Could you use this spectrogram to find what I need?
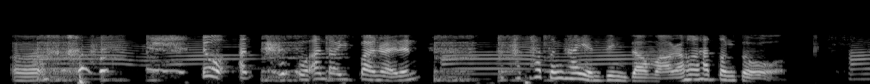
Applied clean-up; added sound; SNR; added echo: classical method spectral subtraction.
